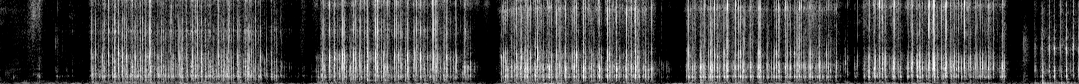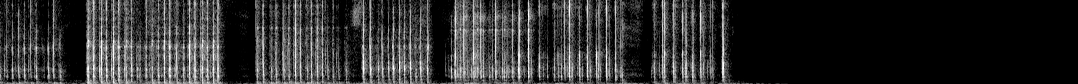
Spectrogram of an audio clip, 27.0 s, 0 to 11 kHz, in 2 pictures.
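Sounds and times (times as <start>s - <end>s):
fast typing on mechanical keyboard: 1.1s - 22.6s.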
